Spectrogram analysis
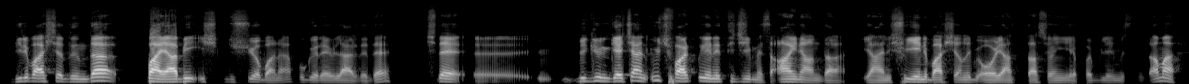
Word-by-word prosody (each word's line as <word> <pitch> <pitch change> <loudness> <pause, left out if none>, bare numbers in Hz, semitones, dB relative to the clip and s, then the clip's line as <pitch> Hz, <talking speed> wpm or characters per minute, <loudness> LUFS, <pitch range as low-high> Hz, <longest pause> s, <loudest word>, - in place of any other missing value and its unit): biri 150 +3 -5
başladığında 140 +3 +3 0.3
bayağı 125 +1 +9
bir 145 0 -2
iş 135 - -10
düşüyor 115 - -8
bana 95 +4 -8
bu 110 - -18
görevlerde 100 -5 -7
de. - - -6 0.4
İşte, - - +1
emm, - - -11 0.8
bir 195 -11 -8
gün 155 -2 -3
geçen 150 +2 +3
3 190 -1 -8
farklı 145 +2 +4
yönetici 135 -3 -3
mesela 105 -5 -10
aynı 125 -3 +2
anda. 95 -2 -6 0.2
Yani, 100 -1 -5
"Şu 135 - -7
yeni 120 -2 +2
başlayanla 110 0 -3
bir - - -12
oryantasyon 100 0 -5
yapabilir 95 0 -14
misin?" 95 -1 -22
dedi. - - -39
Ama - - -1
120 Hz, 155 wpm, -22 LUFS, 100-145 Hz, 0.8 s, bayağı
